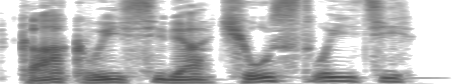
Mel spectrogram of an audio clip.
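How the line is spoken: Whisper. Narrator (Russian): прошептал Селло

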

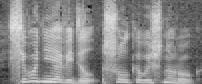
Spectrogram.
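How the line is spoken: Calm statement. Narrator (Russian): спокойно заявил

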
